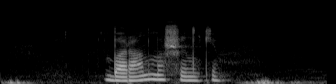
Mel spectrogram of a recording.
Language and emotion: Russian, neutral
